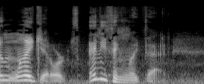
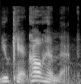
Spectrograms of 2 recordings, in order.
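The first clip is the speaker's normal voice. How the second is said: indignant; 7 semitones higher, 5 dB louder than usual. Retold or imitated. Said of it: "she's like".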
